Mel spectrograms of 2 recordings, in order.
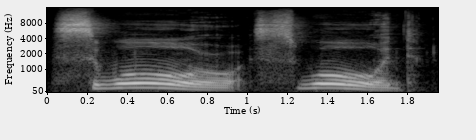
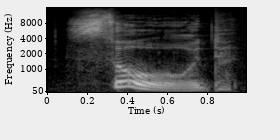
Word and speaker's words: sword: Just like in sword, as we discussed before, you don't say sword, but sword.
